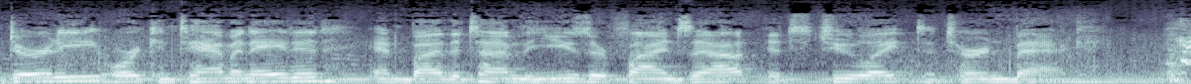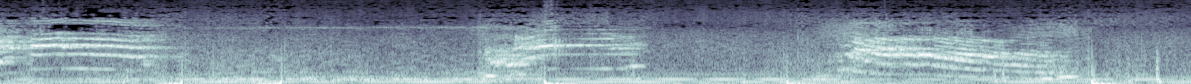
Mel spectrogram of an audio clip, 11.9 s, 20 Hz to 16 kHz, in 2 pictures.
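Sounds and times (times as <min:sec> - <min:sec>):
speech: 0:00.0 - 0:05.6, 0:08.4 - 0:08.8
steady low rumbling hum: 0:00.0 - 0:11.8
cat meowing in long drawn-out wailing cries: 0:05.8 - 0:06.9, 0:08.4 - 0:09.3, 0:10.1 - 0:11.4.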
